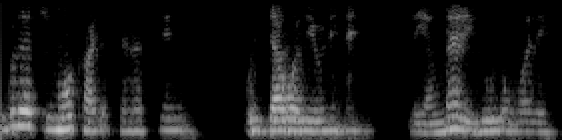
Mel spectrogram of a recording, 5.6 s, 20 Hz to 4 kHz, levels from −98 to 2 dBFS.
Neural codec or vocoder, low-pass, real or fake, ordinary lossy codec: codec, 16 kHz, 0.4 kbps, LongCat-Audio-Codec; 3.6 kHz; fake; none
